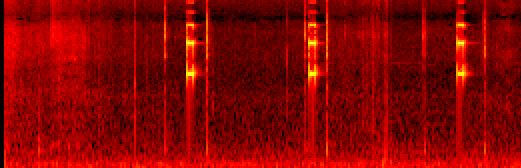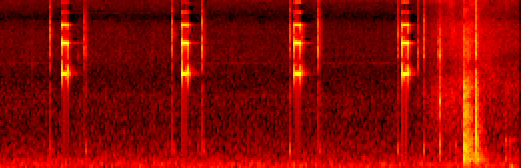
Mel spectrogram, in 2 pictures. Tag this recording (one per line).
item
scanner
